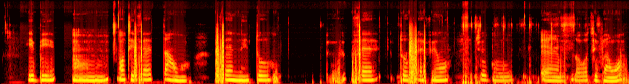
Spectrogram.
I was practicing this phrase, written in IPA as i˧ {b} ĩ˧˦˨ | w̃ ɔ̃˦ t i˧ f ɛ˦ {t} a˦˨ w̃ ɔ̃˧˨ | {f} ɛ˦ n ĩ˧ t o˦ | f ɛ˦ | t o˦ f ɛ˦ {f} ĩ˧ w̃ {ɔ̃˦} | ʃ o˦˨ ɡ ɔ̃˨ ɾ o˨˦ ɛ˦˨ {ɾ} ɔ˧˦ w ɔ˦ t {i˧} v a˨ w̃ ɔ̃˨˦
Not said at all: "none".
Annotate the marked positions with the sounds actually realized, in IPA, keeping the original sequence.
b, t, f, f, ɔ̃˦, l, i˧

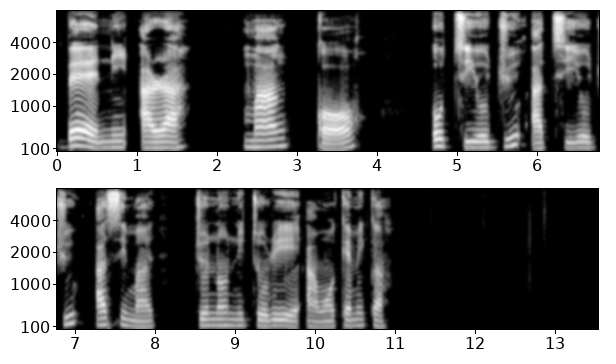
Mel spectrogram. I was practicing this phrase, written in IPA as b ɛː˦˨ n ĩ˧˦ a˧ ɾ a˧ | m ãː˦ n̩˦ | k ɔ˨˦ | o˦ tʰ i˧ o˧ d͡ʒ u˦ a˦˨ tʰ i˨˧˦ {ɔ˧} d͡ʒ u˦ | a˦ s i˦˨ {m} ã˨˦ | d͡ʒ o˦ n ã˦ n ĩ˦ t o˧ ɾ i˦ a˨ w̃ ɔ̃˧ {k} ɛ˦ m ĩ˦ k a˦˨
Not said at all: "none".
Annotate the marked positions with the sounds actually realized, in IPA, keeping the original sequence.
o˧, m, k

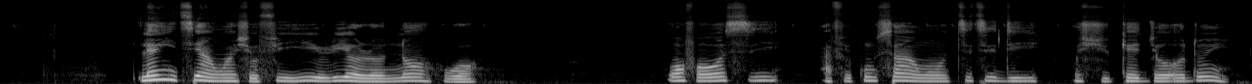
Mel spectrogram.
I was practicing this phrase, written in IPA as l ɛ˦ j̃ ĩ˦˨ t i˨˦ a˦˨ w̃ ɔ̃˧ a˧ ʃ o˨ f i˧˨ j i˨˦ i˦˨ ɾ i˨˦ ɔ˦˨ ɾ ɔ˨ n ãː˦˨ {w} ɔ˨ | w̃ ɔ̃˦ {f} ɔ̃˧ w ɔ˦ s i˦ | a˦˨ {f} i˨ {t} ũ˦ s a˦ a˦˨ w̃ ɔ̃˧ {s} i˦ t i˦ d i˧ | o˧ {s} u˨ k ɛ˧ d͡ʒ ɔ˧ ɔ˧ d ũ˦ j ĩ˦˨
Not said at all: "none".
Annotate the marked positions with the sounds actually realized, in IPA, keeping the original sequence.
w, f, f, k, t, ʃ

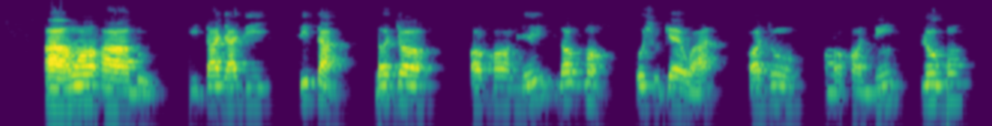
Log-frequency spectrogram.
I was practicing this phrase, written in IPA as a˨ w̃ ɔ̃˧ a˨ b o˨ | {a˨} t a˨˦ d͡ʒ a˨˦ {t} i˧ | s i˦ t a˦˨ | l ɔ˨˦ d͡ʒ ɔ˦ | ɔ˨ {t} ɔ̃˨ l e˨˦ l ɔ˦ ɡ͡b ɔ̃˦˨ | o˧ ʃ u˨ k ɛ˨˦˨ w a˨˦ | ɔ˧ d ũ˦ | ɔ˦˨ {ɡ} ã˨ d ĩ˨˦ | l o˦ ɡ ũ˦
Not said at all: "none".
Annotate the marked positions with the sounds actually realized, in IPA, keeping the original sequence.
i˨, d, k, k

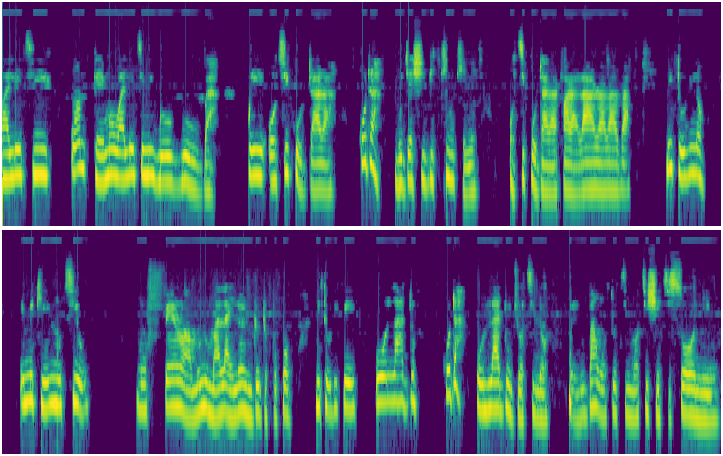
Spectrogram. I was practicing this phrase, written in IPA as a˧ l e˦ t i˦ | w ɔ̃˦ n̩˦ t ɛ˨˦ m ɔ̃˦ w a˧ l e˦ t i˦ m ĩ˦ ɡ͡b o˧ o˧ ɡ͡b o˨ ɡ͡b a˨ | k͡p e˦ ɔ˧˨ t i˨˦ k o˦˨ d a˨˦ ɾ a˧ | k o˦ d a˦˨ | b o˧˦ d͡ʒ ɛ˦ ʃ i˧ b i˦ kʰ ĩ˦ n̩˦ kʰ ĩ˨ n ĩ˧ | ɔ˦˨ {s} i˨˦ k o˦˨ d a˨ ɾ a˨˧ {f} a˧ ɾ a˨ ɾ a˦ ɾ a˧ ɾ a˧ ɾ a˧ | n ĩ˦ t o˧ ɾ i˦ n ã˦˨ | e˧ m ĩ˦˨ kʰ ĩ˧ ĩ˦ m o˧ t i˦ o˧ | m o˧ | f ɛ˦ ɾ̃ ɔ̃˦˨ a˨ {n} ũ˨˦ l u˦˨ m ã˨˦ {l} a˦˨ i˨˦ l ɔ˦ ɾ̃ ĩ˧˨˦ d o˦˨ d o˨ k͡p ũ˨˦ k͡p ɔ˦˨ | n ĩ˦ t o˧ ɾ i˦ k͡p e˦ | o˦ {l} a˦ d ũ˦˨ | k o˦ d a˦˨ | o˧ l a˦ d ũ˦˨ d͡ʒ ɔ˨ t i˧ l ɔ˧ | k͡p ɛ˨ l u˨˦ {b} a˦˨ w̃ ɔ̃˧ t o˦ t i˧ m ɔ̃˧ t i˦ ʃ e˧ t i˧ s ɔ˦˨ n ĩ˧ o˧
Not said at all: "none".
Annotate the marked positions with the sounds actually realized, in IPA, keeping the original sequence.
t, f, m, l, l, b

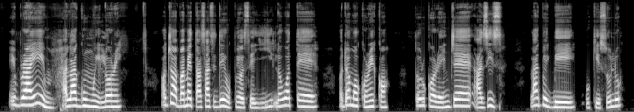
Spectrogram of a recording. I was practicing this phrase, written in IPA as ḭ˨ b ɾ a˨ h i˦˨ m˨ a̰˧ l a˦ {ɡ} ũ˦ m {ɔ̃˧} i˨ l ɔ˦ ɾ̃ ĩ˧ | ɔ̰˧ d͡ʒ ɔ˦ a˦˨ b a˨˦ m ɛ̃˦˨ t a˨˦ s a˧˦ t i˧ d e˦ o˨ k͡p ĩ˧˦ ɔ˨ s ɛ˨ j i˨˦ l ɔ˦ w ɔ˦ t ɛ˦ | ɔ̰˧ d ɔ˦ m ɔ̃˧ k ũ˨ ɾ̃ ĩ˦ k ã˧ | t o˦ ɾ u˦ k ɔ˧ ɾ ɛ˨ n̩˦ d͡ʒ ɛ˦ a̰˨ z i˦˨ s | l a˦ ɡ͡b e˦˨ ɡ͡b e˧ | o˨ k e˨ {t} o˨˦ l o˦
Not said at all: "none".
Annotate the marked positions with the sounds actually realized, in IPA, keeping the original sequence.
ɡ, ũ˧, s

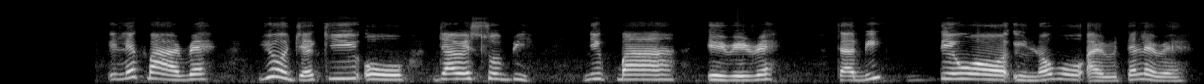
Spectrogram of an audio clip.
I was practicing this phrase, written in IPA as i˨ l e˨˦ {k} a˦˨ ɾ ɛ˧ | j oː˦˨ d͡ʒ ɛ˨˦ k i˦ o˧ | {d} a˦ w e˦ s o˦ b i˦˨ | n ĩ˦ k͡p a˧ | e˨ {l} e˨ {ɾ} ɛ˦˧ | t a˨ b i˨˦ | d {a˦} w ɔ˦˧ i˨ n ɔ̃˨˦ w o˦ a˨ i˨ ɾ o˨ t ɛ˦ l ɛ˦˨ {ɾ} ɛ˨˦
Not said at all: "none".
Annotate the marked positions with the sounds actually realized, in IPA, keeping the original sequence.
k͡p, d͡ʒ, ɾ, ɾ, e˦, ɾ

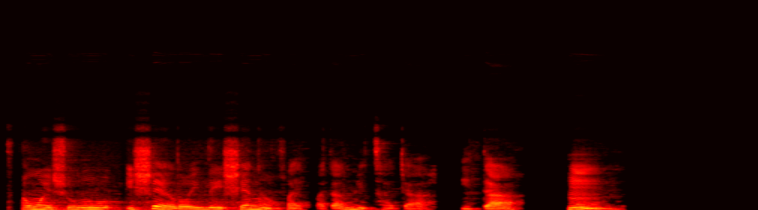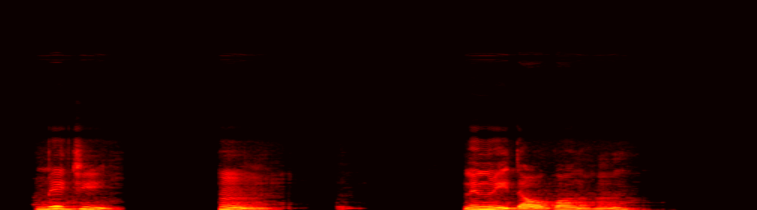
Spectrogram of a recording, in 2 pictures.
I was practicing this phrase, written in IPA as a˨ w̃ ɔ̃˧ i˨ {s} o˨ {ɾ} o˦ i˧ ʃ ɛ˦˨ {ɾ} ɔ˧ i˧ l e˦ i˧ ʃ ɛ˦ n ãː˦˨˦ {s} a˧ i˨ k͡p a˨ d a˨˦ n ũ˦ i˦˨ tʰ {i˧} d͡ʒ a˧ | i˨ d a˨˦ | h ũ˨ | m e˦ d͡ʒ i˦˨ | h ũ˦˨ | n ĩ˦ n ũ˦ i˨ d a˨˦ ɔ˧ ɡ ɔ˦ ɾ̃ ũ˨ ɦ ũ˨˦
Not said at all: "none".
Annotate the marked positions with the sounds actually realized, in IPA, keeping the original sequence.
ʃ, ɾ, ɾ, f, a˧

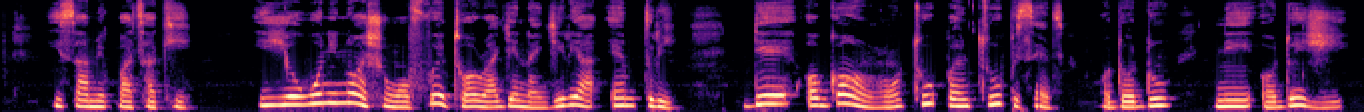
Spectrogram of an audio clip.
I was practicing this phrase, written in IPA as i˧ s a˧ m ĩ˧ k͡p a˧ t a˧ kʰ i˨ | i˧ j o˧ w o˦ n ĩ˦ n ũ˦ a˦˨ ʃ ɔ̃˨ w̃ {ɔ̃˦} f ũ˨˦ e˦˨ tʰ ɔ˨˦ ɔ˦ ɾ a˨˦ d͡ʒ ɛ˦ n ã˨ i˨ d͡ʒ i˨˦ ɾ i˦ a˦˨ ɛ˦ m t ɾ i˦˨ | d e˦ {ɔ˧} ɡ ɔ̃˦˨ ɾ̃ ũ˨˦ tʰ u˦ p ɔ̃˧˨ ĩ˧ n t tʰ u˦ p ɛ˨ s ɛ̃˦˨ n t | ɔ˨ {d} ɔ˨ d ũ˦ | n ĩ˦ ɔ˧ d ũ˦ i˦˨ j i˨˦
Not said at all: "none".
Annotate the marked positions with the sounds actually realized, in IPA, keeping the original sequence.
ɔ̃˨, ɔ˧, d

